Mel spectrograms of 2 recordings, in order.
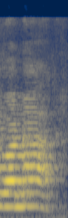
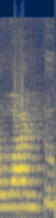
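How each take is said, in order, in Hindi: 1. दोनों शब्द जुड़कर एक हो जाते हैं। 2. दो अलग-अलग शब्द पूरे बोले जाते हैं। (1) "आई वाना कप ऑफ टी" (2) "वांटू को बोलता है"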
